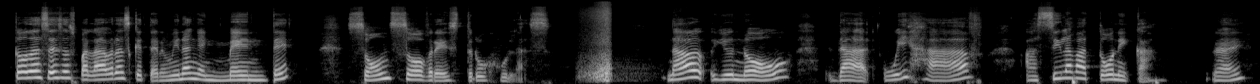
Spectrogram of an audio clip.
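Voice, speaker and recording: A woman teaching a beginners' class online, sounding out each word slowly and clearly for her students. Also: mid-range voice, dry recording. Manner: slow, carefully enunciated word drills. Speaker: Spanish teacher.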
